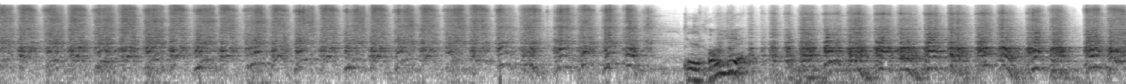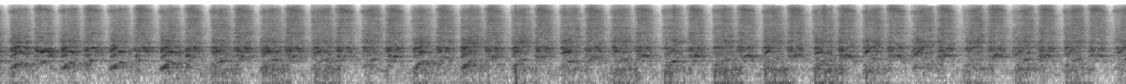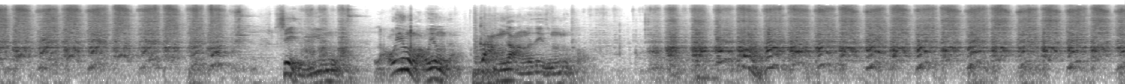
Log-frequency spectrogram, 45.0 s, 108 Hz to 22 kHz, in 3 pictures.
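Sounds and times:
frame saw cutting wood: 0:00.0 - 0:08.8, 0:09.5 - 0:34.9, 0:38.6 - 0:45.0.

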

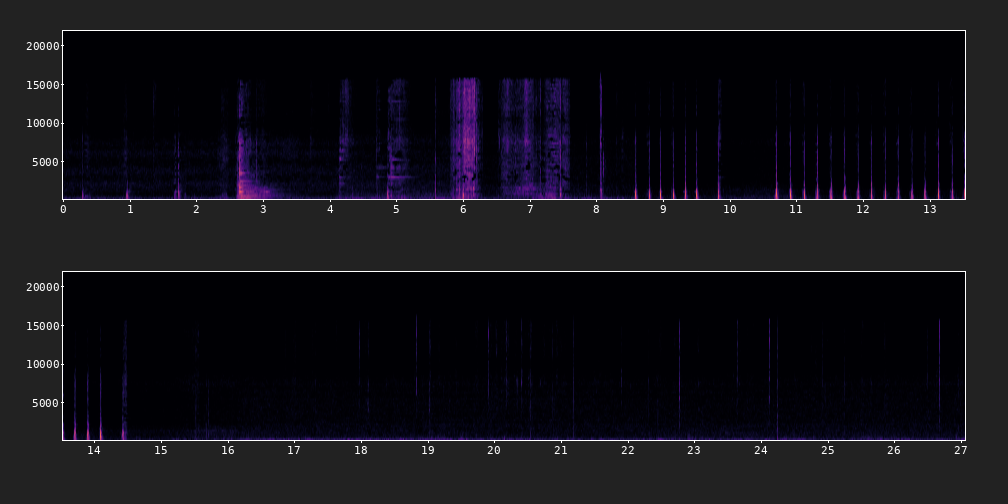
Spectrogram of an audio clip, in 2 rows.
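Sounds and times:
scraping and rubbing: 0:05.8 - 0:07.7.

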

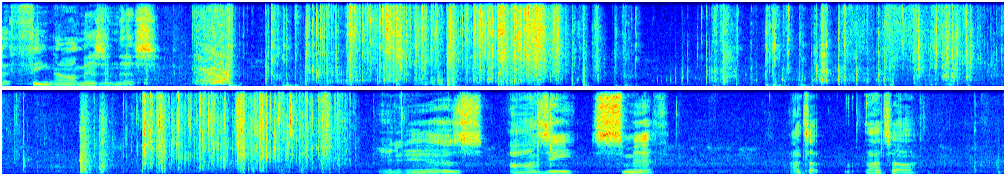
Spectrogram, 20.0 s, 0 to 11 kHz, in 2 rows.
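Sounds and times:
plastic wrap crinkling: 0:02.7 - 0:10.2, 0:11.1 - 0:14.1.

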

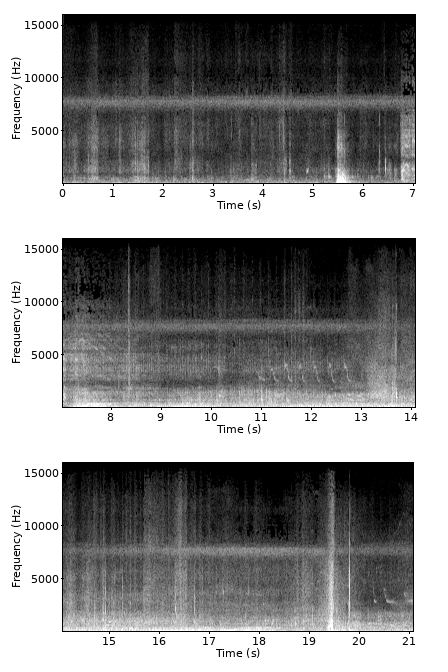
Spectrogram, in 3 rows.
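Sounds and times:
vehicle engine starting and idling: 0:06.7 - 0:21.0.

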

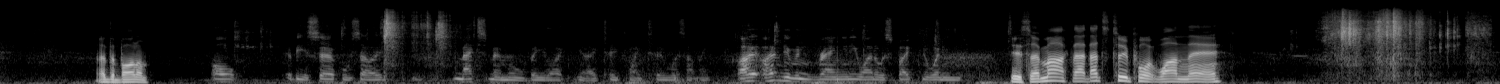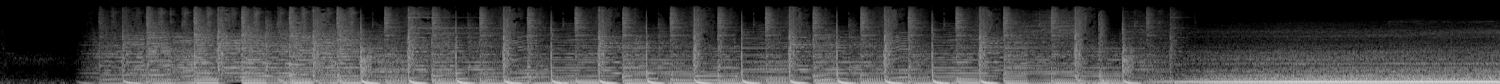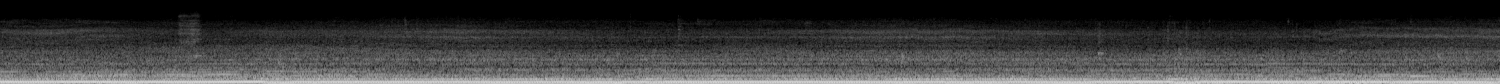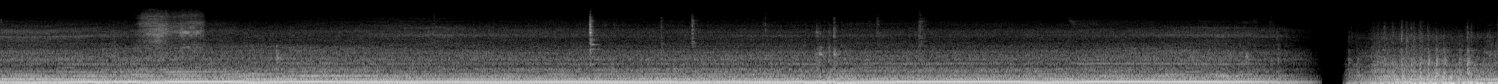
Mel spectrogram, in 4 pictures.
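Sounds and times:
diesel engine running: 0:15.8 - 0:59.9.

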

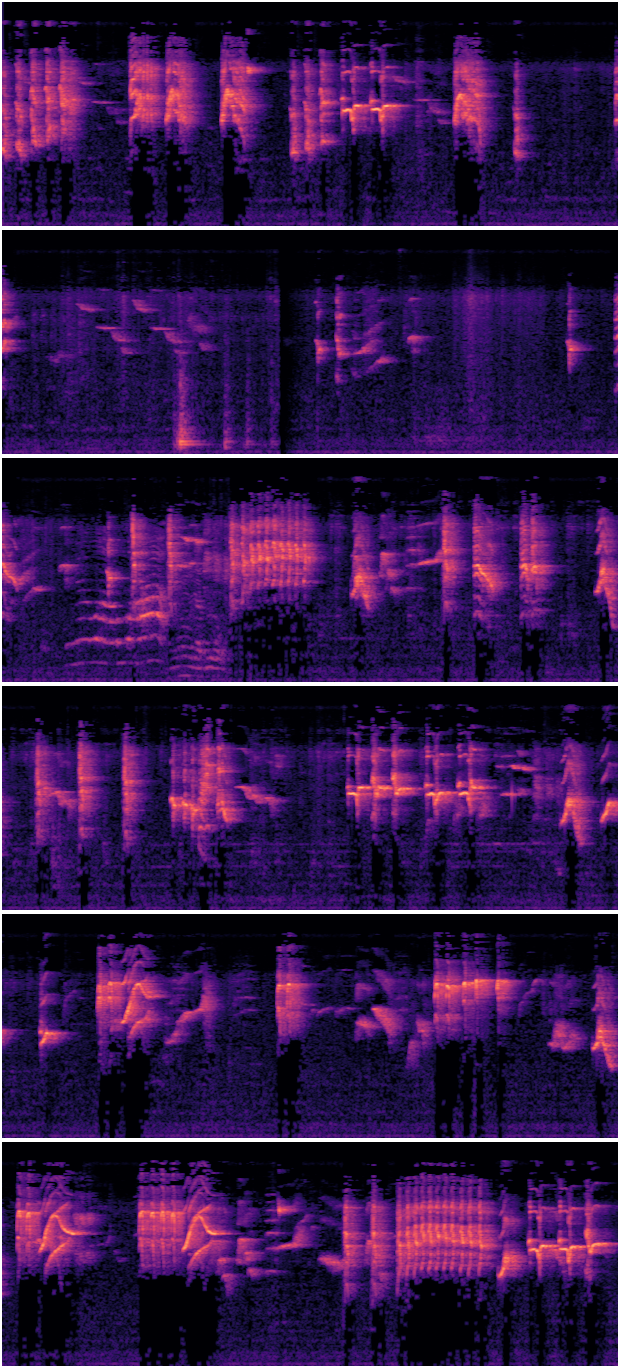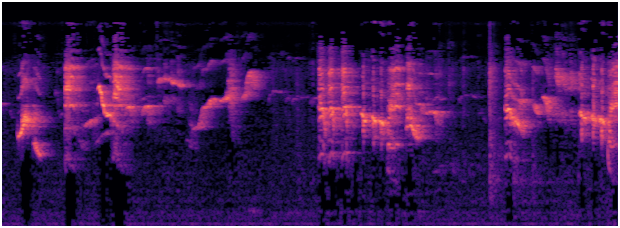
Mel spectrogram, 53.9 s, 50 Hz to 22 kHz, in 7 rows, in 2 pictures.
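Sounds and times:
bird singing whistled phrases: 0:34.3 - 0:51.8.

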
